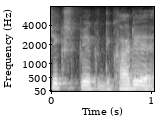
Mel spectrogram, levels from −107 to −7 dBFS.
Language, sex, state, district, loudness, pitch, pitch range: Rajasthani, male, Rajasthan, Churu, -17 LUFS, 125 Hz, 120-150 Hz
